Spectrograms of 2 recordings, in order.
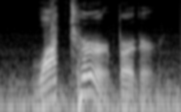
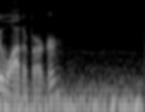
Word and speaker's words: Whataburger: important to pronounce whataburger water burger as in water flowing water we pronounce it as turn right toward north main street then turn right onto north main street as waterburger some say whataburger but the south we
